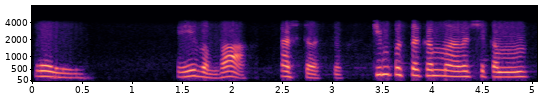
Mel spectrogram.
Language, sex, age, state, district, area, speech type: Sanskrit, female, 45-60, Karnataka, Bangalore Urban, urban, conversation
